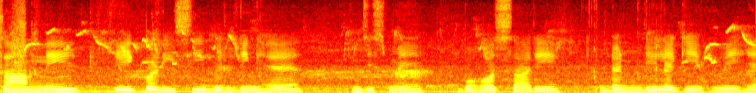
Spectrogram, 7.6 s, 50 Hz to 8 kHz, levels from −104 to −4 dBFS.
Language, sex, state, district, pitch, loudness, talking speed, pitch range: Hindi, female, Uttar Pradesh, Lucknow, 185 Hz, -16 LUFS, 105 wpm, 180-195 Hz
